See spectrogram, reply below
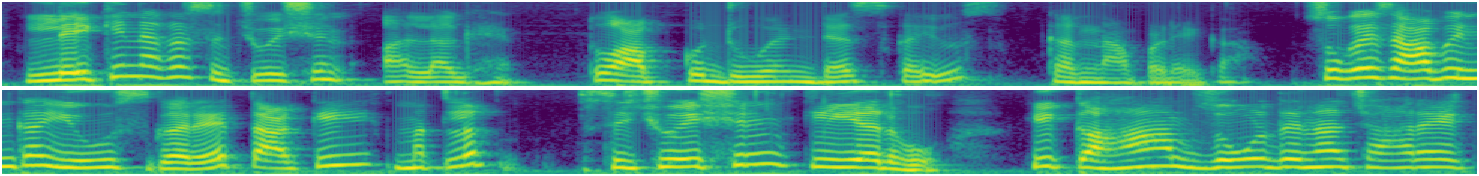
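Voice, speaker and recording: Young female teacher, a bit high-pitched, patient step-by-step explainer who drags out the examples. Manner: explains step by step and says each English example slowly. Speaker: English teacher. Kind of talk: online language lesson.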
